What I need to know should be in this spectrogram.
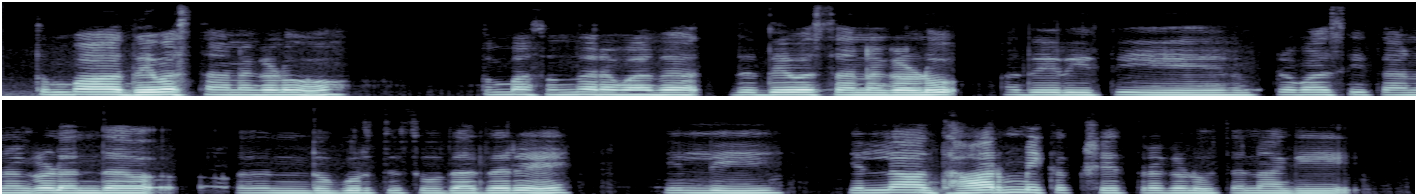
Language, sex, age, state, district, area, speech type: Kannada, female, 45-60, Karnataka, Dakshina Kannada, urban, spontaneous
